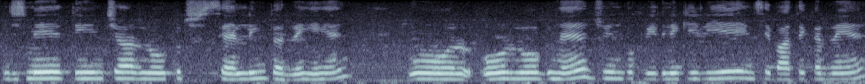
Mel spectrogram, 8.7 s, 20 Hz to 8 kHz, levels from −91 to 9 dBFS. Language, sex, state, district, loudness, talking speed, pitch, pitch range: Hindi, female, Haryana, Jhajjar, -14 LUFS, 160 wpm, 220 Hz, 210-225 Hz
